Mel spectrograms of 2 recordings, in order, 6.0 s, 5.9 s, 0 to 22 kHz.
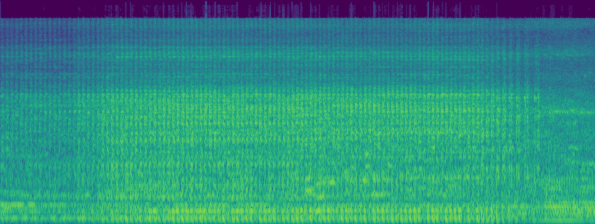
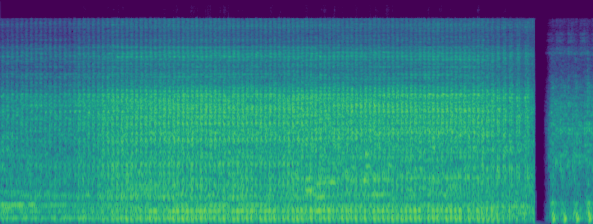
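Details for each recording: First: Motorstar Star X125 converted to 150cc, timing gear already replaced, before cam follower swap: rapid sharp metallic ticking about three clicks a second over the idle; suspected worn cam follower or rocker arm, not confirmed. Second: Motorstar Star X125 converted to 150cc, after installing new timing gear and PAG cam follower to cure noisy top end: steady single-cylinder idle with even putt-putt near ten beats a second, no ticking or clatter; runs clean.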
